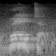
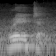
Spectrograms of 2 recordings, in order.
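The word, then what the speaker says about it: grater: It should be ग्रेटर. इसका सही pronunciation होगा, सही उच्चारण होगा ग्रेटर.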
